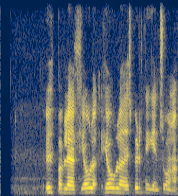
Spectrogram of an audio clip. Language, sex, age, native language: Icelandic, male, 20-29, Icelandic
